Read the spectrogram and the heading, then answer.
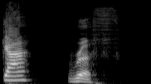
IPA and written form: ˈɡærəθ (Gareth)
